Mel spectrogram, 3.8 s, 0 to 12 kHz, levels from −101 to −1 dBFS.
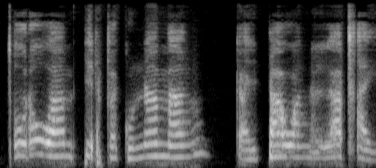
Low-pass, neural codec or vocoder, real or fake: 10.8 kHz; codec, 44.1 kHz, 2.6 kbps, DAC; fake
